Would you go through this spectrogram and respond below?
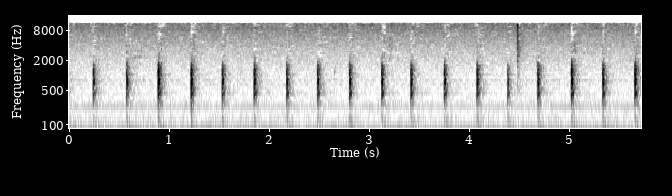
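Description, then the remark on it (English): A steady run of sharp knocks on a hard surface, about three per second, evenly paced, repeating for several seconds over a faint low hum with no one speaking. “Just constant. I knock.”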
